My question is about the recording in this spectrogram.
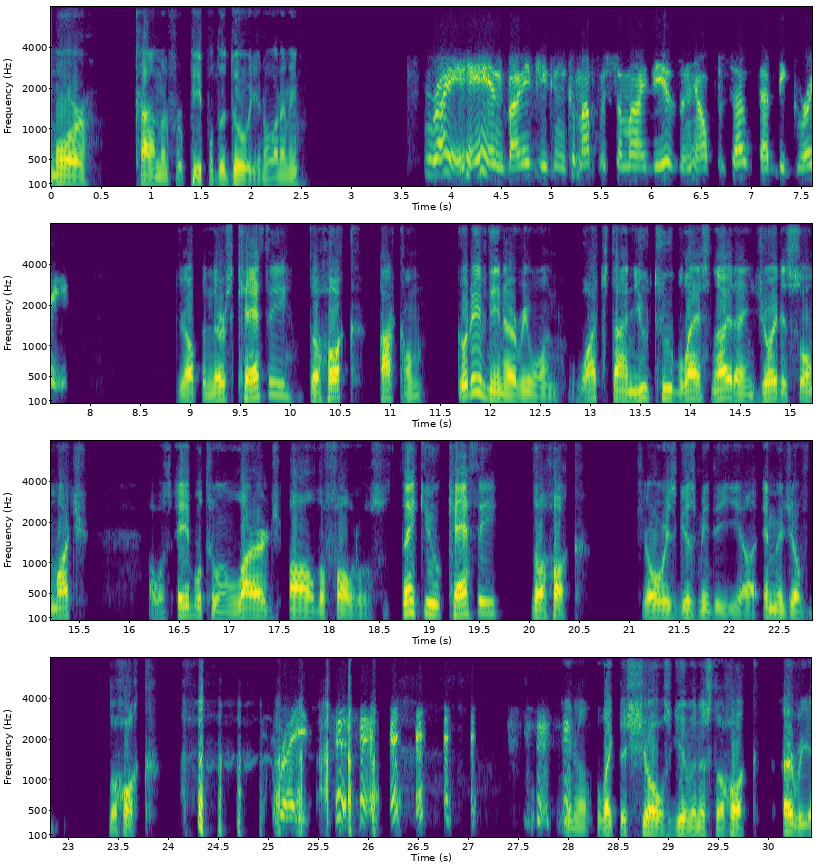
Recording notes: ON THE PHONE WITH HER SYNOPSIS.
